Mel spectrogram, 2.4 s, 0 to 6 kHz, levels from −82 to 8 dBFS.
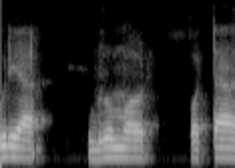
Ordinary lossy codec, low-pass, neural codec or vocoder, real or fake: AAC, 32 kbps; 5.4 kHz; codec, 16 kHz in and 24 kHz out, 1 kbps, XY-Tokenizer; fake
